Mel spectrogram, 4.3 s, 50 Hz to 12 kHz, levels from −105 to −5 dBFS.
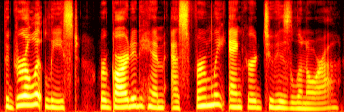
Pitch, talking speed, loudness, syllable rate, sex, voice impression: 205 Hz, 165 wpm, -20 LUFS, 5.0 syllables/s, female, feminine, adult-like, tensed, powerful, bright, clear, fluent, intellectual, friendly, lively, slightly intense, sharp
